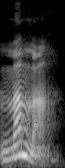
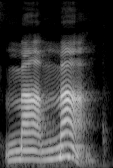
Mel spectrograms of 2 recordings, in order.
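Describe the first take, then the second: First: "mama" with stress on the first syllable; English-style "mama", last A left unstressed; English pronunciation. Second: "mama" slow, with the last A stressed; Spanish stress. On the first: Showing what Spanish is not, "mama" stressed up front. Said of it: "Or it's not mama". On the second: Showing how Spanish says mom, "mama" stressed on the last A. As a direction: stretch and stress the final A of "mama". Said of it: "the little accent in the last A". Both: Shown as a demonstration.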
